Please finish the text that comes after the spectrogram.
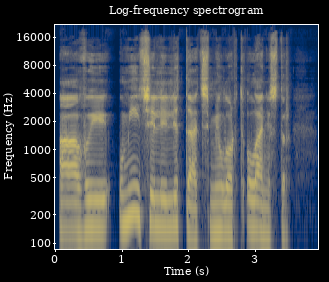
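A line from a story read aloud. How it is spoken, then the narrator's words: Plain. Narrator (Russian): спросила леди Лиза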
